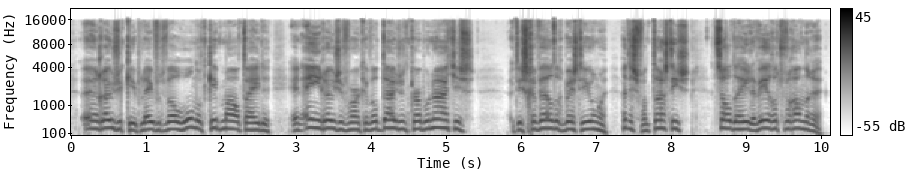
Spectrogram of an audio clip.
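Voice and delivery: high and loud, racing with plans; a dad who sees a fortune; excited cry. A narrator's reading. Father telling his son of riches, high excited call.

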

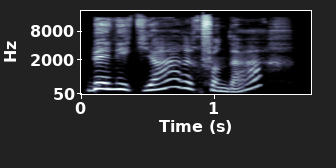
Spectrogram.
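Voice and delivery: a high, amazed question; astonished he forgot his own birthday; surprised. A narrator's reading. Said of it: "zei Kikker verbaasd".

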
